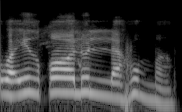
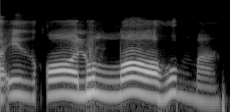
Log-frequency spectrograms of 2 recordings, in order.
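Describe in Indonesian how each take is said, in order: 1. Huruf L-nya tipis dan vokalnya pendek. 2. Huruf L-nya tebal dan vokalnya panjang. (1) "Dah satu hal tak tebal, satu hal lagi dia jadi pendek" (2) "Tu yang saya sebut tu"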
